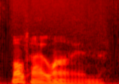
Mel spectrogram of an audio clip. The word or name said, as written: multiline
